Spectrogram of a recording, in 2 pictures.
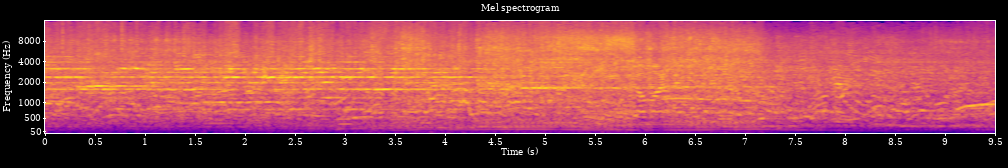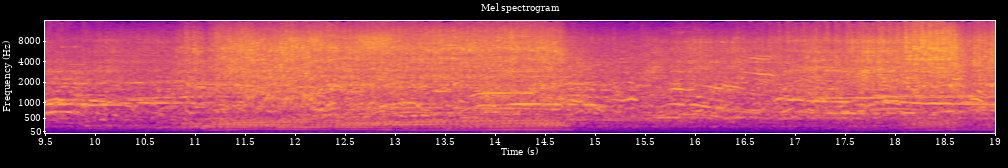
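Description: A large crowd chatters loudly all around outdoors.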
